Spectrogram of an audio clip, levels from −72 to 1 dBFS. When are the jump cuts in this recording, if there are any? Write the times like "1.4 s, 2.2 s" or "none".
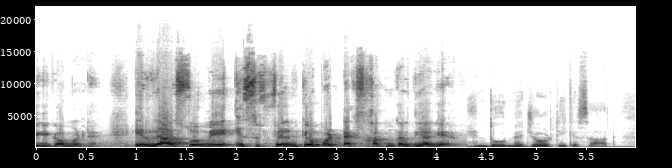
4.4 s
